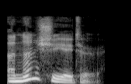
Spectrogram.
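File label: "annunciator", British English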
